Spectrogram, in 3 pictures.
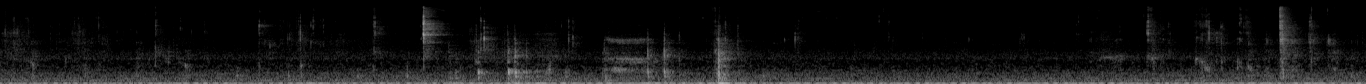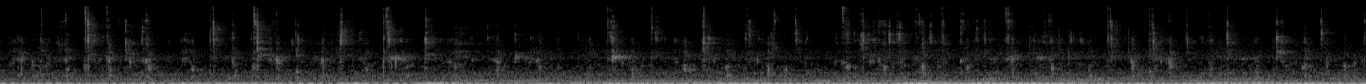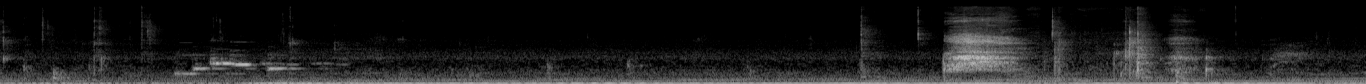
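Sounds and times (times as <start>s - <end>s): person chewing fruit: 0.0s - 40.9s
brief pitched sound: 29.1s - 31.0s.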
